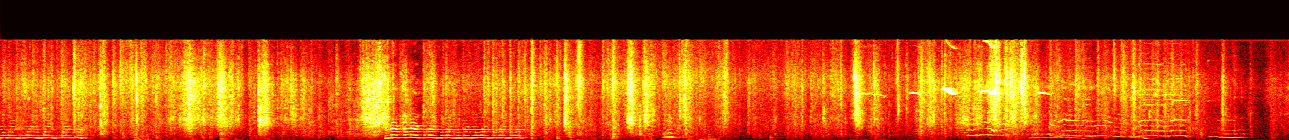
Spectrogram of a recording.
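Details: Group of six-week-old Dobermann puppies chasing a flirt pole indoors: a short whine opens, a longer, steady whine follows a few seconds later, then several higher, wavering whimpers come near the end over constant scrabbling and knocking.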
